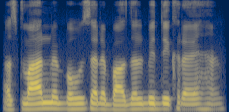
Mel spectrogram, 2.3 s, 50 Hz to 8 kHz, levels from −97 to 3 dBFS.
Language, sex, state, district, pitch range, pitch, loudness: Hindi, male, Jharkhand, Palamu, 135-145 Hz, 140 Hz, -19 LUFS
